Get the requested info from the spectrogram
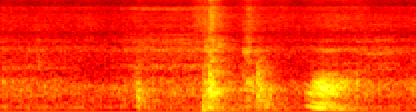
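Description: A few faint, separate knocks and handling noises as a clay pot is handled and shifted on a fired-clay stand, with a brief voice sound near the end.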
